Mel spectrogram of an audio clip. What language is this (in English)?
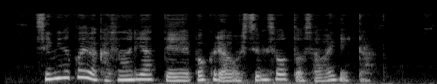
Japanese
